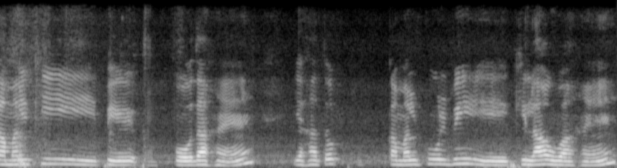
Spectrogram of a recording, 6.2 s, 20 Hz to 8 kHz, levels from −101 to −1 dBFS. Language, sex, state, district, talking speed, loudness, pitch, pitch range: Hindi, female, Maharashtra, Mumbai Suburban, 125 wpm, -19 LUFS, 205 Hz, 185-225 Hz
